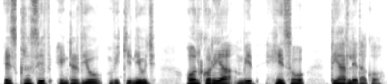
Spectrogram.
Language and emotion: Santali, neutral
